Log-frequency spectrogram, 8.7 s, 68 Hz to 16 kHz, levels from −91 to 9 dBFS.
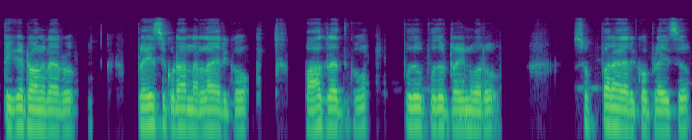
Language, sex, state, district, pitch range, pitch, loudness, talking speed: Tamil, male, Karnataka, Chamarajanagar, 110-120 Hz, 115 Hz, -18 LUFS, 105 wpm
